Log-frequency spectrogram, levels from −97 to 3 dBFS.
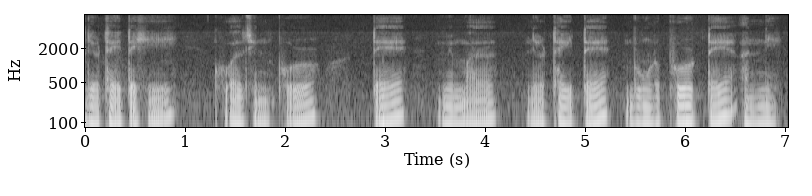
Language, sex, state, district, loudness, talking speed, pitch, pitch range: Mizo, male, Mizoram, Aizawl, -19 LUFS, 120 wpm, 100 Hz, 95-115 Hz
